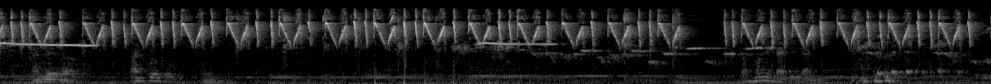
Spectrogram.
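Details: Excited Bar-winged prinia singing without pause, 26 February 2023. Dense, quick, high-pitched V-shaped notes pour out for nearly ten seconds, with a couple of short flat whistles and a brief break near seven seconds.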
